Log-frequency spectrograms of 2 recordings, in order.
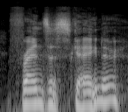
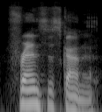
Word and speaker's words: Franziskaner: This one, Ethan, go ahead and pronounce the name. Franziskaner. Right? Weissbier. Franziskaner.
